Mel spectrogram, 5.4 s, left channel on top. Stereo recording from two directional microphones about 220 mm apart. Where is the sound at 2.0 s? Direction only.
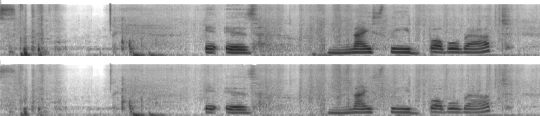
35° left (ahead or behind).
